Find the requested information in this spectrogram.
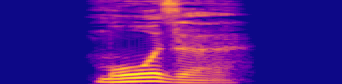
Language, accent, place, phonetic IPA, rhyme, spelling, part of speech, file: German, Germany, Berlin, [ˈmoːzə], -oːzə, Mose, proper noun, De-Mose.ogg
- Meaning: Moses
